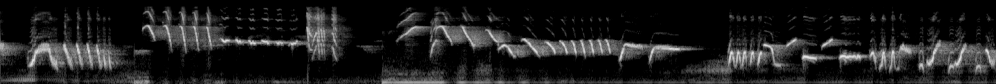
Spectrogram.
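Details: White-rumped shama in full isian song, with complete fill-in phrases: rapid runs of sweeping whistles, sharp rising and falling slurs and fast chattering bursts, delivered loudly and continuously with short pauses between phrases.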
